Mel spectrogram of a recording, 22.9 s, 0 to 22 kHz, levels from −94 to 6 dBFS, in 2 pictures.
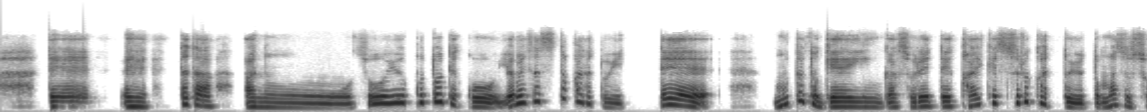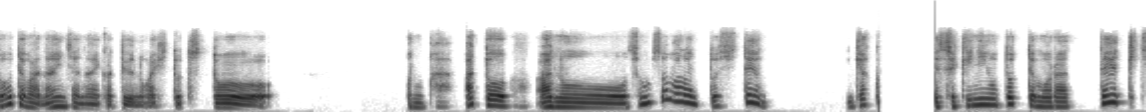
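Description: At 20.25 s the speech cuts abruptly to total silence and resumes mid-flow at 20.81 s. This audio dropout to silence lasts 0.56 s, with no room tone underneath. The input was likely lost while silence kept being written, so that speech is missing.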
